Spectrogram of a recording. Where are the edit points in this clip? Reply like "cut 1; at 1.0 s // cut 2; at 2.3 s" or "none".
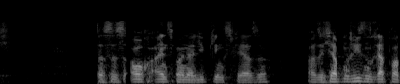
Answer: none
